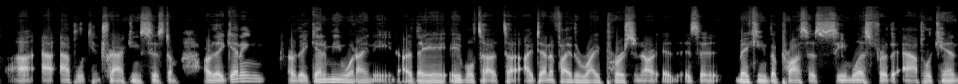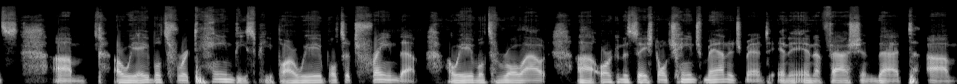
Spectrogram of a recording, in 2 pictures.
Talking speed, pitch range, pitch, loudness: 200 wpm, 90-105 Hz, 95 Hz, -16 LUFS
